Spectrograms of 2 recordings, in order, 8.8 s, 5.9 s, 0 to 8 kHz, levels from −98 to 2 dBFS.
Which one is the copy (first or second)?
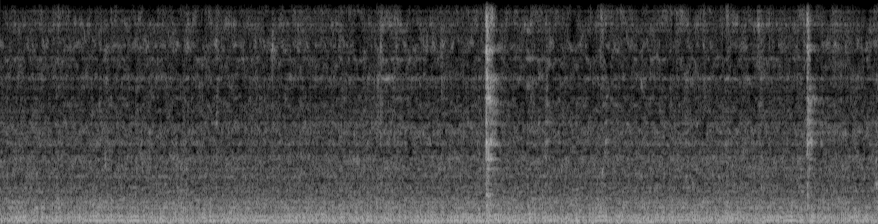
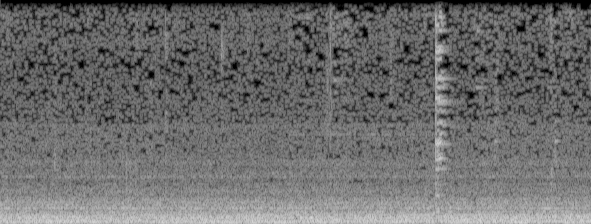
first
